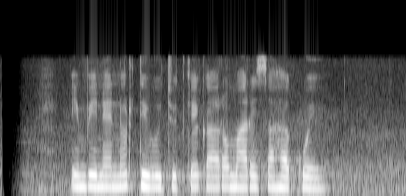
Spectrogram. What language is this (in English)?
Javanese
